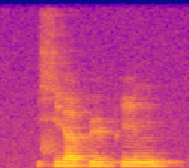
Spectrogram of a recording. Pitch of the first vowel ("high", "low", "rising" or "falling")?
high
